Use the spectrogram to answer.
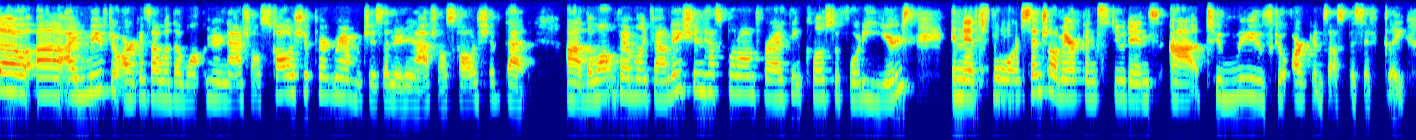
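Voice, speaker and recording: A woman's voice: medium pitch, fast talker, dull audio. Chatty young woman. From Costa Rica. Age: young adult. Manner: chatty and upbeat. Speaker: guest, startup support worker. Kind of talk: interview conversation.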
